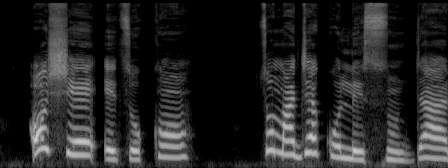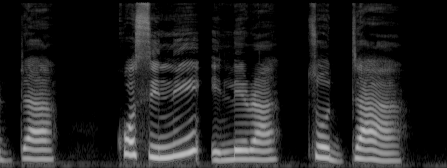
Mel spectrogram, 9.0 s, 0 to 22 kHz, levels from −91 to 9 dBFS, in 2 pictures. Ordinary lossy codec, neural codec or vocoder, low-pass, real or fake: none; none; none; real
